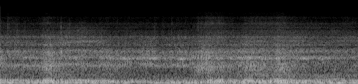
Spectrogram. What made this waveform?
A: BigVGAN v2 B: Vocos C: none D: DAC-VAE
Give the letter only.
D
